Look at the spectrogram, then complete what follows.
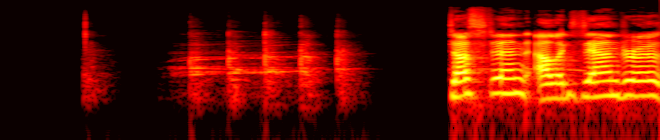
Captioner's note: attendees clapping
